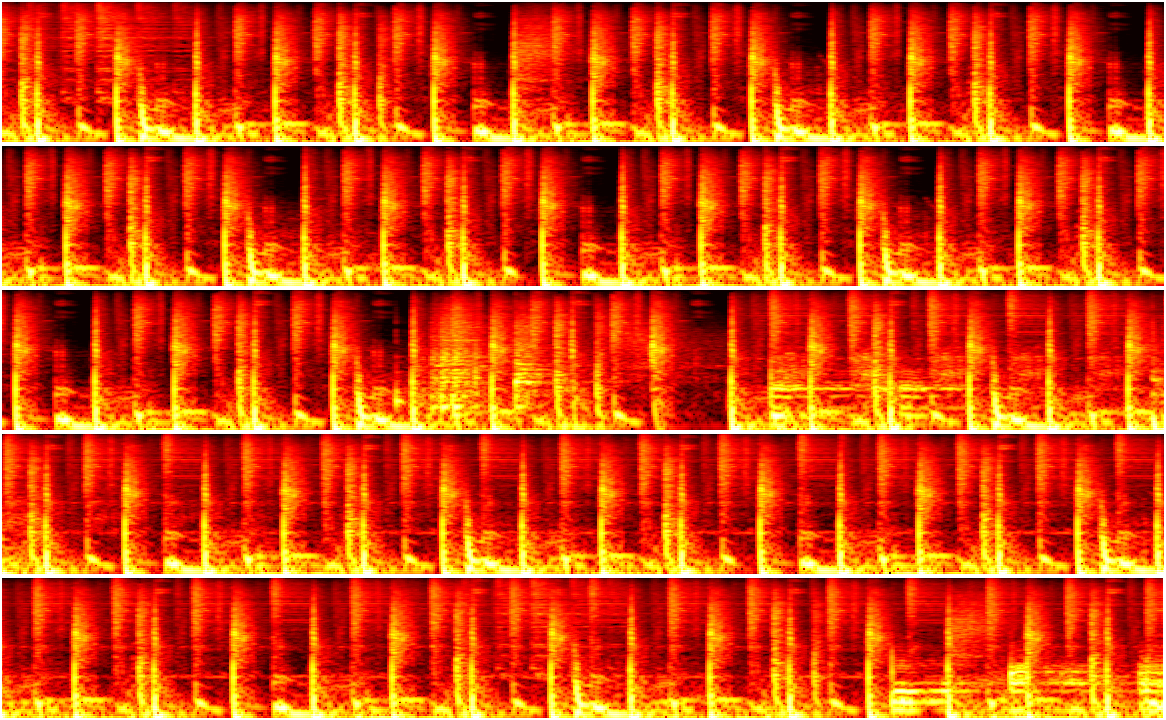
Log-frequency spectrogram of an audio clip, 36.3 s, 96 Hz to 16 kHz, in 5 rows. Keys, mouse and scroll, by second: 0.4 a, 1.1-2.8 middle drag, 1.1-3.0 right drag, 4.5 ctrl+b, 27.0-29.0 middle drag, 28.8 a, 32.1-33.7 middle drag, 34.7-36.3 middle drag.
